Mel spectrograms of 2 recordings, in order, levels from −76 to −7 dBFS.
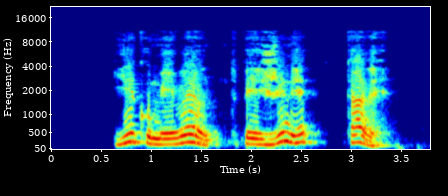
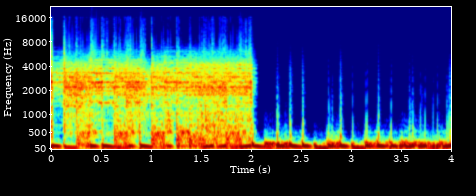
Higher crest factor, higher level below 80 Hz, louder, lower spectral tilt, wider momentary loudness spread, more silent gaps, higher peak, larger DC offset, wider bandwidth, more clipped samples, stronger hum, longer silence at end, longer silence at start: about the same, 12 dB vs 8 dB; second, -54 dBFS vs -20 dBFS; second, -16 LUFS vs -8 LUFS; about the same, -6 dB/octave vs -6.5 dB/octave; first, 12 LU vs 3 LU; first, 2.77-2.92 s vs none; second, -4 dBFS vs 0 dBFS; neither; first, 11.5 kHz vs 8.4 kHz; second, under 0.1% vs 1%; neither; first, 0.4 s vs 0 s; first, 0.65 s vs 0 s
